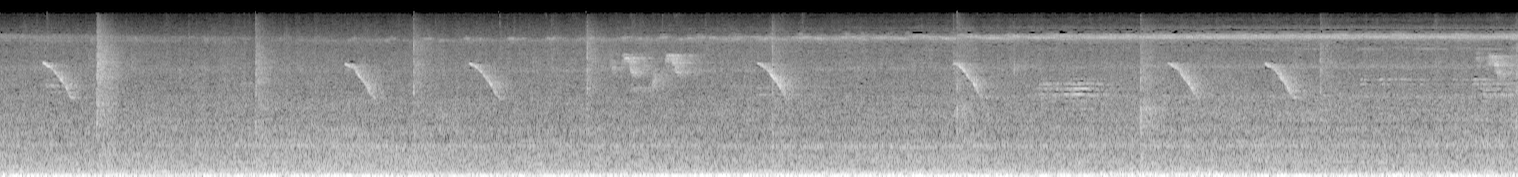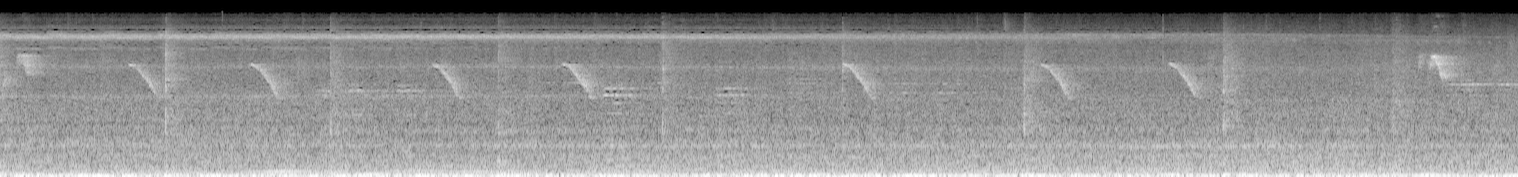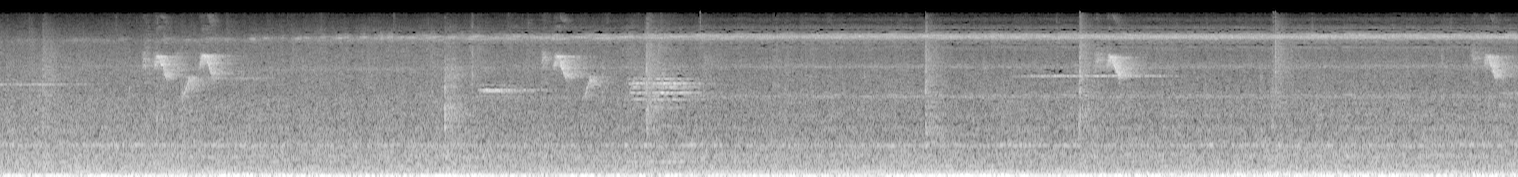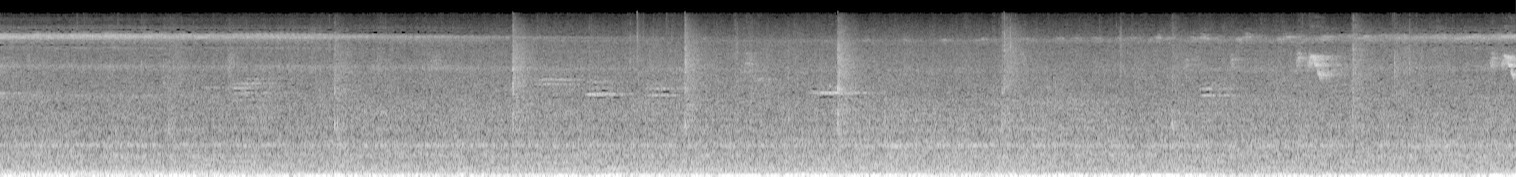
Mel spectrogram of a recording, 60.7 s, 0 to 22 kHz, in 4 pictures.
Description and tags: Semi-urban ambience 2
Semi-urban ambience recorded using Samson Go Mic. Sounds of wind, drizzle (light rain), vehicle horn, birds chirping and woodcutting can be heard in distance.
Recorded by Joseph
rain, semi-urban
